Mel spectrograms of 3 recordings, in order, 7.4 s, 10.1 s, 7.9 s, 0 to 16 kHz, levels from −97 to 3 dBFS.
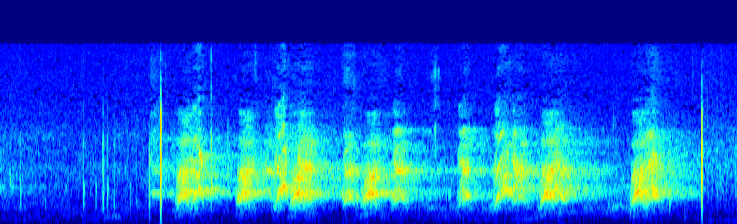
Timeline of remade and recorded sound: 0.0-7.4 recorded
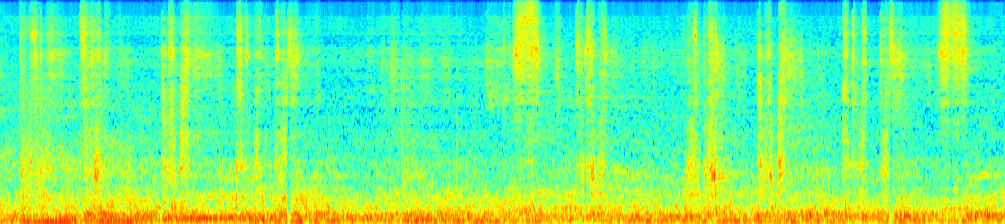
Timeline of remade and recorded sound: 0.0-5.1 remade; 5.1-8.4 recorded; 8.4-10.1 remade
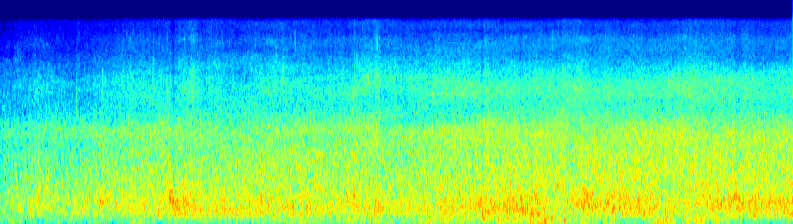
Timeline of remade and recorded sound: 0.0-5.4 recorded; 5.4-6.3 remade; 6.3-7.9 recorded

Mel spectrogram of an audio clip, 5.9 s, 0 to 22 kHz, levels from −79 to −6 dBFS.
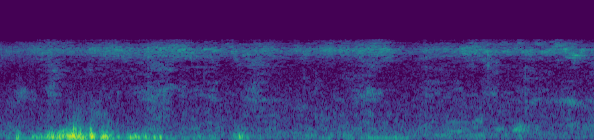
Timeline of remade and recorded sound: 0.0-5.9 recorded

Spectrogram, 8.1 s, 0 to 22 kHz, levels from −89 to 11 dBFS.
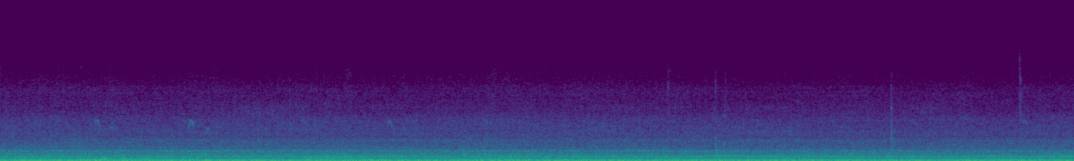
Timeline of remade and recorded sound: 0.0-8.1 recorded

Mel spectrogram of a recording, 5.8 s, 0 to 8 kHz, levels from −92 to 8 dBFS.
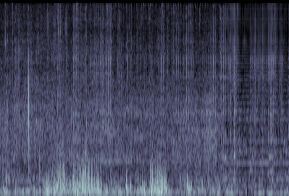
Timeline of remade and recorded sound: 0.0-4.5 recorded; 4.5-5.8 remade

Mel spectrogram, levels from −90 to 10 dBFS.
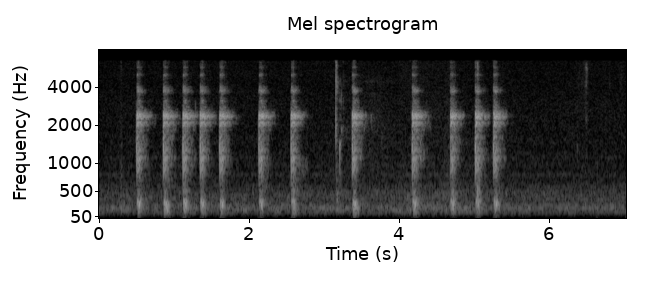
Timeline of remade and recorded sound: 0.0-7.0 recorded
